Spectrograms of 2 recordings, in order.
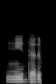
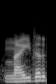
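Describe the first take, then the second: First: The first vowel sounds like 'ee'. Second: The first vowel sounds like 'eye'. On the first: "नीदर भी हो सकता है" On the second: "नाइदर भी हो सकता है"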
